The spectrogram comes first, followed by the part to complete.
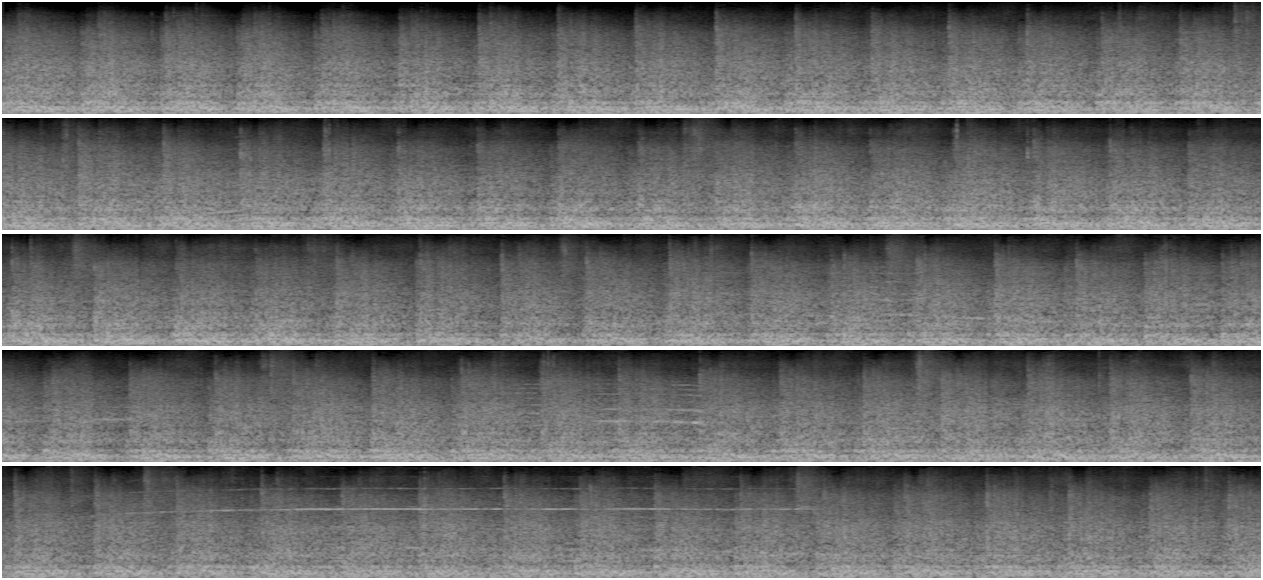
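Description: Fast, steady drumbeat accompanying a traditional dance. Near the end comes a high, whistle-like tone that rises and then holds.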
